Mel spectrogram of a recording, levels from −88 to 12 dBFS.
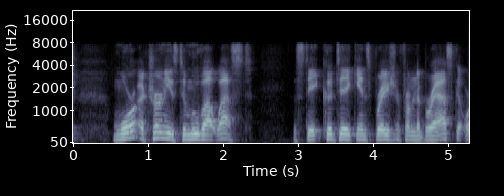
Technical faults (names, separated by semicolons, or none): none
